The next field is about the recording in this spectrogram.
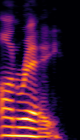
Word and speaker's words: Henri: See, I was pronouncing it Henry, but I was told it's called Henri. It's H-E-N-R-I.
